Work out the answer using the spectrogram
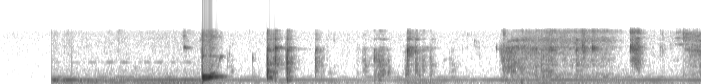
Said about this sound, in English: So let's see, I need a sip of water.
